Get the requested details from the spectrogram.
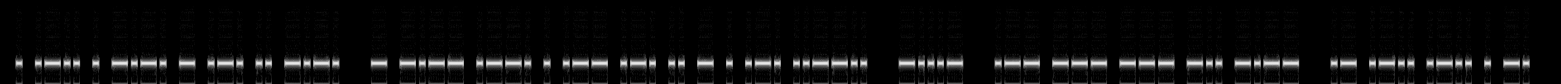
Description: Morse code, heard as a keyed tone, about 25 wpm, 1000 Hz. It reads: ELECTRIC TYPEWRITER? <BT> WOODY ALLEN
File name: qotdfiles / 25wpm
